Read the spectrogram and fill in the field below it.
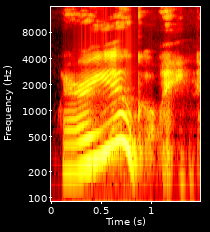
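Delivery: breathy, slow, half-hearted wolf growl; mild growl. Acted. Wolf questioning the girl in the forest, mild mock growl. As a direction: lean in like the sly wolf asking. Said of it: "growled the wolf".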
